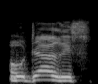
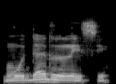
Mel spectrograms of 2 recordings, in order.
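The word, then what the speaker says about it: مُدَرِّسِ: Is this word, does it have any shadda inside it? Mudaris. No, there's no shadda. There's shadda on the raw. Mudarrisi. Mudarrisi. Don't put shadda on the dal.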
